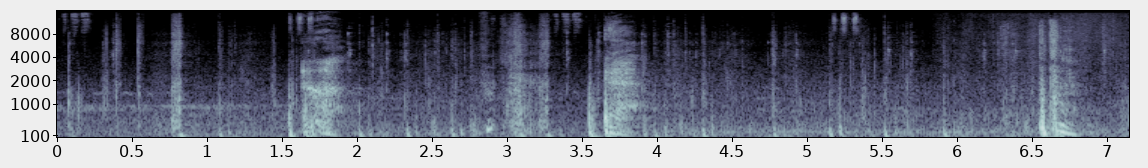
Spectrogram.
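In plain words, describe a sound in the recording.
Footsteps run over stony ground.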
